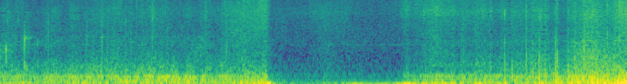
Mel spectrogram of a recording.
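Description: The round metal mesh grille on the hollow head of a large desktop condenser microphone is slowly brushed and stroked by hand with the soft synthetic bristles of a makeup brush. The result is a dense, low, muffled rustling and brushing with no ringing metal tone. It drops to near silence briefly in the middle before the brushing resumes and builds louder toward the end.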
